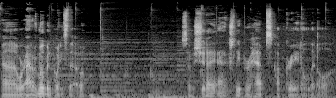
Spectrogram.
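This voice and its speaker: A man casually narrating a strategy game playthrough, thinking aloud and chatting with his stream viewers in a relaxed way. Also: deep voice, measured pace, vocal fry. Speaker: gaming streamer. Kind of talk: casual let's-play commentary. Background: game music.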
